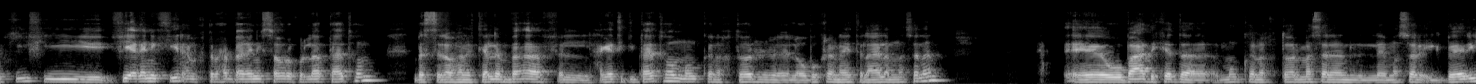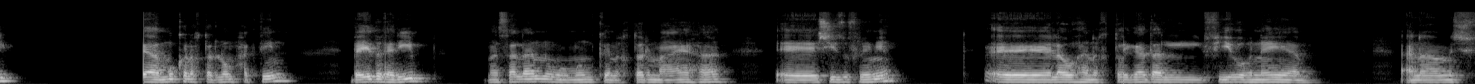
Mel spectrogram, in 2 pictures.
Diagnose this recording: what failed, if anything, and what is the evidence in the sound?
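Three abrupt skips in the speech, at 6.40, 16.20 and 26.00 s, each dropping about a fifth of a second with the two sides butted together and no gap of silence. The spacing is exactly regular, 9.8 s apart, which points to audio missing between chunks, likely at the recorder's driver or buffer stage as it closes each 10-second chunk and opens the next. Network packet loss would land irregularly and be shorter.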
